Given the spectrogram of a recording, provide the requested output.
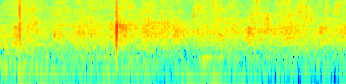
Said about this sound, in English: Somebody give God a round of applause for that.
